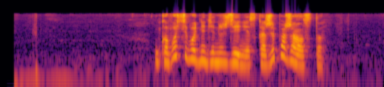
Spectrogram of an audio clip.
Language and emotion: Russian, neutral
